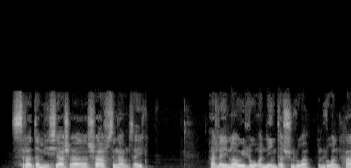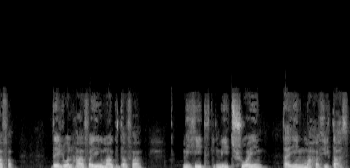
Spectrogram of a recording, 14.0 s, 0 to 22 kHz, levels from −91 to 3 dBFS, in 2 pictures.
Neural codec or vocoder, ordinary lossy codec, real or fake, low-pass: none; AAC, 32 kbps; real; 9.9 kHz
